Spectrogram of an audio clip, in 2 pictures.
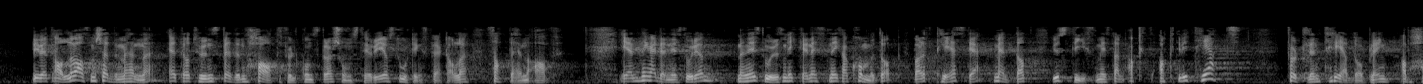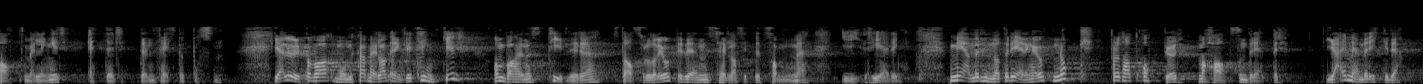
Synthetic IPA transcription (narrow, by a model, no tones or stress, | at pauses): ʋɪʋeːt̪ɑlːəʋɑːsɔmʂɛd̪ːəmɛhɛnːə̰ɛt̪ːəɾɑt̪hʉnspɾɛd̪ːəɛnhɑːt̪əfʉlkʰʊnspɪɾɑʂuːnst̪ʰɛʊɾiːɔst̪uːʈɪŋsfḛːʈ̪ʰɑ̰ləsɑt̪ːəhɛnːə̰ʔɑ̰ʋ | ʔeːnt̪ɪŋæɖɛnhɪst̪uːɾɪənmɛnɛnhɪst̪uːɾɪəsɔmɪkːənɛst̪n̩ɪkːəhɑɾkʰɔmːət̪ɔ̰pːʋɑɾɑt̪̚pʰeːɛsd̪ḛːmeːnt̪əɑt̪jʉst̪iːsmɪnɪst̪əɳɑɑkt̪ɪʋɪt̪ʰeːt̪ | føːʈəlɛnt̪ʰɾeːd̪ɔblɪŋʔɑ̰ʋhɑ̰ːt̪mɛlːɪŋəɾ | ʔɛt̪ːəɾd̪̥ɛnfeɪsbʉk̚pʰɔst̪n̩ | jæɪʉːɾəpɔʋɑːmuːnɪkɑmɛlɑnḛːɡənɪt̪ʰɛŋkəɾɔmʋɑːhɛnːəst̪ʰiːd̪lɪɾəst̪ɑːt̪sɾoːd̪əhɑɾjʊʈːɪd̪ɛhɛnsɛlːhɑʂsɪt̪ːət̪sɑ̰mːənmɛɪɾɛjḛːɾɪ̰ŋmeːnəɾhʉnɑt̪ɾɛjeːɾɪŋhɑɾjʊʈːnɔkːfɔɾɔt̪ʰɑːɛt̪ɔpːjøːɾmɛhɑ̰ːt̪sɔmd̪ɾḛːpəɾ | jæ̰ɪmeːnəɾɪkːəd̪ɛ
